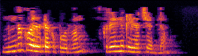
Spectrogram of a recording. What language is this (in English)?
Telugu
